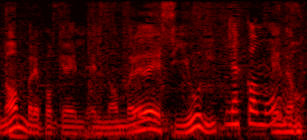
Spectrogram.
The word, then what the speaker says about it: Siudy: Y llega un cantador y dice, pero si es muy fácil, es como ciudad, pero con I. Ciudad. Y yo estaba, pero se escribe con S, con Y, totalmente diferente. Pero Ciudy, es que tú, qué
